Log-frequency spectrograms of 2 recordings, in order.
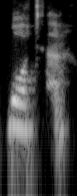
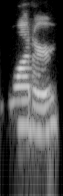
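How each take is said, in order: First: It is said in a British accent. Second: It is said in an American accent. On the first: "British English would be more like water" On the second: "I say water"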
